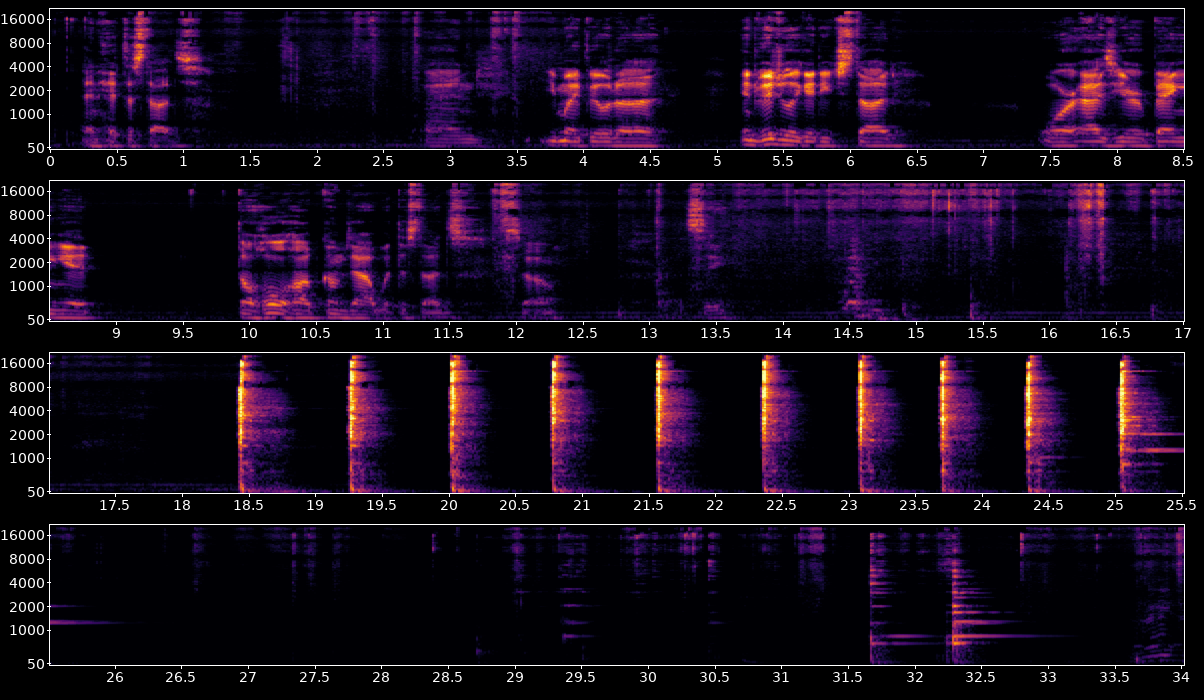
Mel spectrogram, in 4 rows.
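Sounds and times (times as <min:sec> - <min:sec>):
sledgehammer striking metal: 0:18.4 - 0:26.0
metallic ring: 0:24.5 - 0:26.4, 0:29.1 - 0:30.8, 0:31.7 - 0:33.3.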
